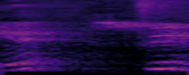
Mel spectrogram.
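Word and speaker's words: half: हाफ, देखिए एल के पहले ए आया, हाफ, एल साइलेंट है।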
